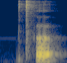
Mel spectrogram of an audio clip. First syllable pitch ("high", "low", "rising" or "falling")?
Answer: low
